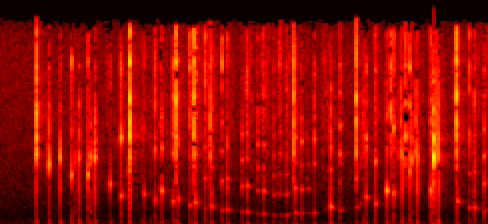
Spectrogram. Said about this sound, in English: I came up with a new slide whistle sound. Check this out.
